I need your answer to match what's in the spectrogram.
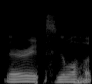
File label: reverse speech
